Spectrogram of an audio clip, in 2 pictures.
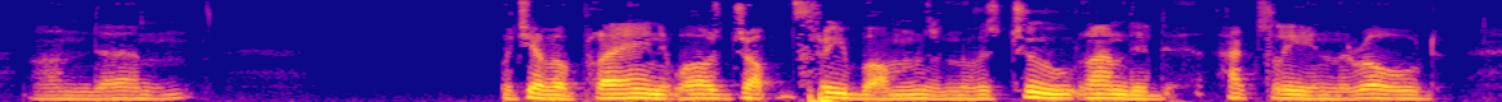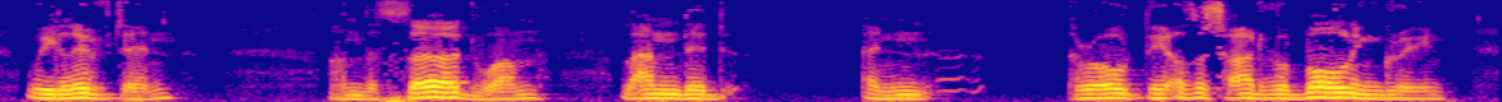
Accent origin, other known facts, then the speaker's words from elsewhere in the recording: Port Sunlight, North West England, United Kingdom; also born or lived in Liverpool; No. When I was 9 months old, I went over to live in Port Sunlight on the Wirral.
